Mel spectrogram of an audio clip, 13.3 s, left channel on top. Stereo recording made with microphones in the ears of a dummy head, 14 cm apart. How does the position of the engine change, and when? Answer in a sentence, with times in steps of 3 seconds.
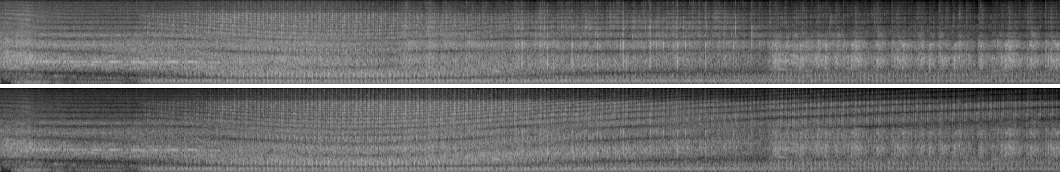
In this clip you hear the engine on the left from 0 s, in the centre from 3 s and on the right from 6 s.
